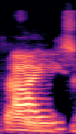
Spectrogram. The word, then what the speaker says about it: Aisha: Aisha, is that how we say her name? Aisha. It's Aisha. Aisha.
